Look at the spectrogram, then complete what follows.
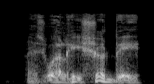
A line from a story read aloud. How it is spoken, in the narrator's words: muttered King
